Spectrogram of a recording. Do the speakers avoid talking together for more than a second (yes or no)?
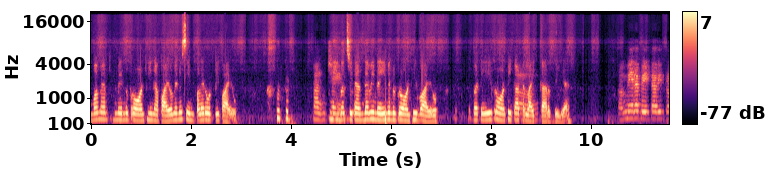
yes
